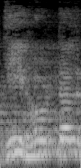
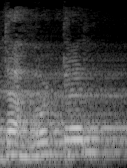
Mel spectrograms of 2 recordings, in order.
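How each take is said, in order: First: 'The' is said with a long 'ee' vowel. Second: 'The' is said with a short 'uh' vowel. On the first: "और दी hotel भी use कर सकते हैं" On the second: "इसके साथ द का भी यूज किया जाता है"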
